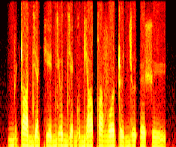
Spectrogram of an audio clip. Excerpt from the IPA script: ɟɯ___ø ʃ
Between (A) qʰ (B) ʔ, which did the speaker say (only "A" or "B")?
B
